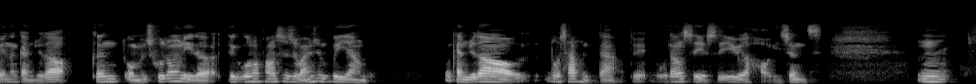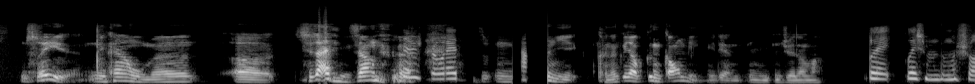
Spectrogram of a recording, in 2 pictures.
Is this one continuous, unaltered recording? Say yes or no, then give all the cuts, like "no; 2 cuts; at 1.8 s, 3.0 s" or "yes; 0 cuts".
yes; 0 cuts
